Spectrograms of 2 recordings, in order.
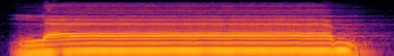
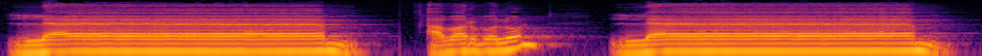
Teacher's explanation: লাম হরফটি উচ্চারণের ক্ষেত্রে অবশ্যই বারিক হবে এবং তিন আলিফ টেনে পড়তে হবে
